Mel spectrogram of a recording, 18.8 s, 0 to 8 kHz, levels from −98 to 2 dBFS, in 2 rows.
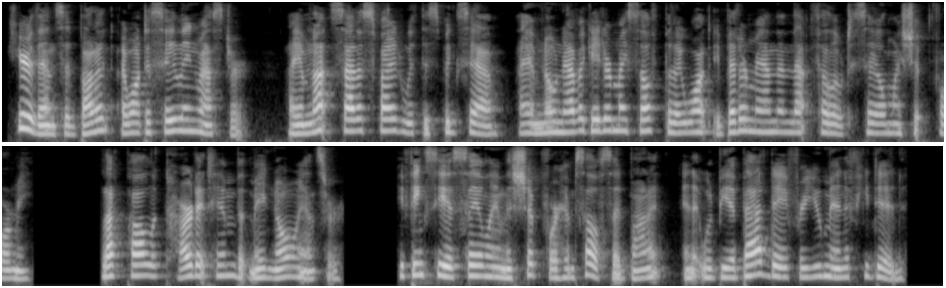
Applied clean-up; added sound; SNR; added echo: none; none; none; none.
